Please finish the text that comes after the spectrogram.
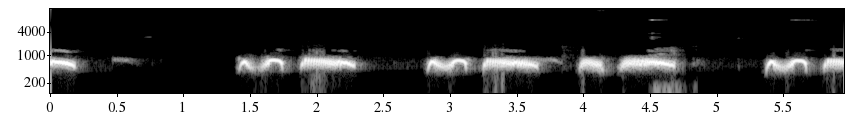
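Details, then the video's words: Spotted dove lure recording used for trapping, with cooing: a short low coo, then repeated phrases of a quavering double note followed by a longer, even coo, separated by silent gaps. The background is clean. "cu gáy mồi kèm gù dùng đi bẫy"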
